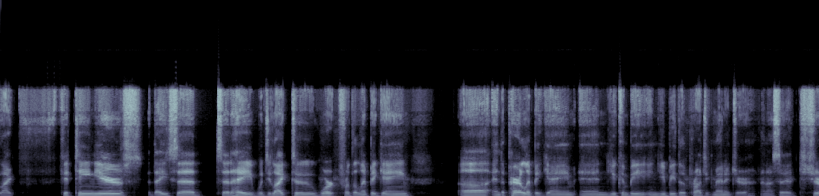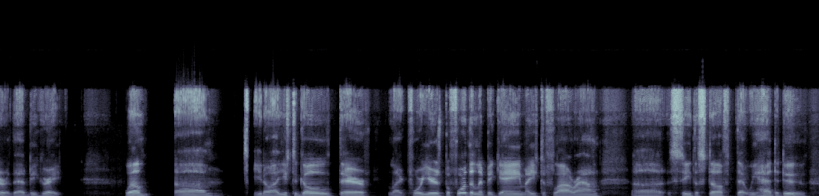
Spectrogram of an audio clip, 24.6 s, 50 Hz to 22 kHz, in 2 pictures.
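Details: Retired, disabled adult man with aphasia after two mini strokes in 2016.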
